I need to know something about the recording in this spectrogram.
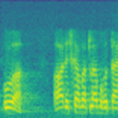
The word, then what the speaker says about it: bourse: ये जो आप बात कर रही हैं बोर्ड्स की, जिसे अंग्रेजी में BOURS लिखा जाता है, लेकिन ये एक फ्रेंच वर्ड है जिसका उच्चारण है बुआ और इसका मतलब होता है एक स्टॉक मार्केट, एक मार्केट प्लेस।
